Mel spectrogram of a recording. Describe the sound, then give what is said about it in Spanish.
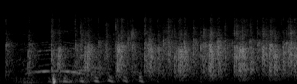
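An audience breaks into applause after a brief pause, a dense, steady wash of many hands clapping that holds for several seconds, with faint voices mixed underneath. “Gracias, porque este ha sido un aplauso merecido.”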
